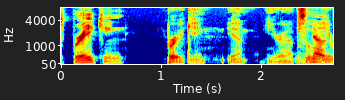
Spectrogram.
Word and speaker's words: breaking: If you're saying break dancing, it's breaking.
